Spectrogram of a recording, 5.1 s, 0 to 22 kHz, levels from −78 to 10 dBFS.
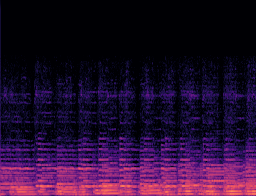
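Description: Throughout the clip, a doubled audio track is heard. A second full-band copy of the sound trails about a second behind, a few decibels quieter. It carries no decay or room colour. Likely a second capture via a slower path, mixed back in.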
